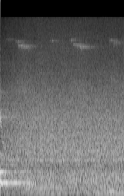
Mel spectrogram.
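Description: Steady background noise, an even hiss with a low rumble, after a man's drawn-out word fades in the first moment.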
